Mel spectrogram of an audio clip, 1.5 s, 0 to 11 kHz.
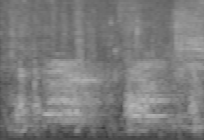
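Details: Two-week-old Labrador Retriever puppies from a litter, recorded 11 January 2016, give thin high whines held in short drawn-out squeals, two bursts about a second apart, with a person's voice nearby.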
